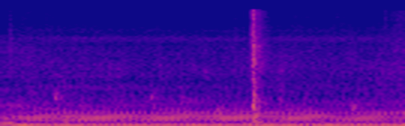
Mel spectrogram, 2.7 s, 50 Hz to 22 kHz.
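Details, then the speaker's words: Fischer Panda diesel generator on a Grady White 330 Express boat: steady low drone with soft even ticking, running underspeed and making only 90-92 volts instead of 120+; throttle arm should move to raise rpm. "start it up look at our voltage here it's only 90 92 volts this thing should be running 120 plus no matter what"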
